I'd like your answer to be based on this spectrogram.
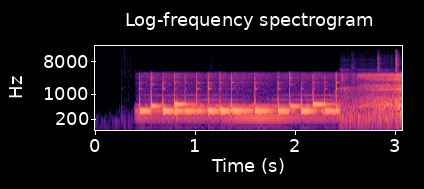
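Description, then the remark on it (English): A telephone rings with a rapid, steady electronic trill lasting about two seconds, loud and close, then cuts off into a burst of line noise as the call is picked up. “Why don't we start with a phone call?”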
